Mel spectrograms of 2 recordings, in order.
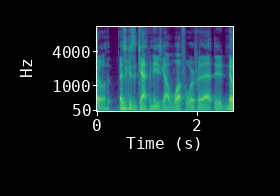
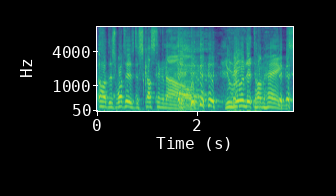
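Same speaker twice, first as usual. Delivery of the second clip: mock Nazi complaint; 6 semitones higher, 5 dB louder than usual. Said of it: "the Nazis being like".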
